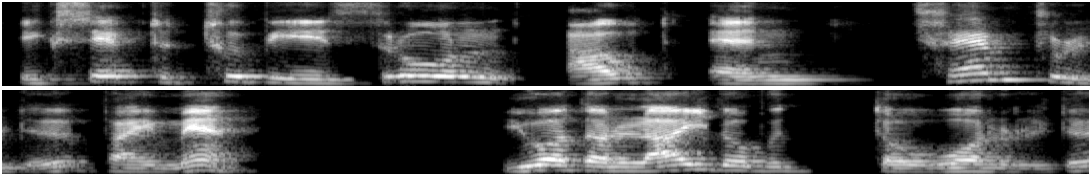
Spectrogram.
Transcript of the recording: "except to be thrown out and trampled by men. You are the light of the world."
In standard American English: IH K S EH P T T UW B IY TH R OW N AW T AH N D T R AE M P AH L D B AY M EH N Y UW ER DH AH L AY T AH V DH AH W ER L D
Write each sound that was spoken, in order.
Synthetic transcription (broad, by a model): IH K S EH P T T UW B IY TH R OW N AW T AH N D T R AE M P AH L D B AY M EH N Y UW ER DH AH L AY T AH V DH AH W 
